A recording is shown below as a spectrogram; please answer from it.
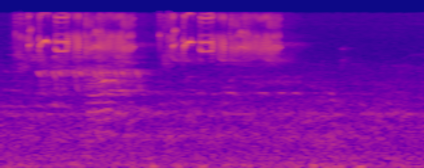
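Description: Anna's hummingbird singing two scratchy, buzzy bursts of very high squeaks, each about a second long, then only faint background hiss.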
